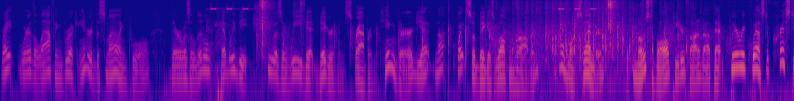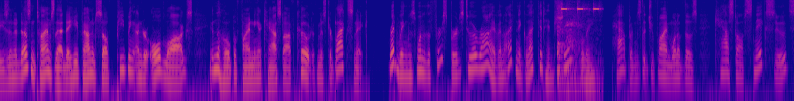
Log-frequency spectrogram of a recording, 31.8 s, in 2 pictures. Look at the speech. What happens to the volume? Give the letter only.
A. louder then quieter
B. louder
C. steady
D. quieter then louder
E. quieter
A.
